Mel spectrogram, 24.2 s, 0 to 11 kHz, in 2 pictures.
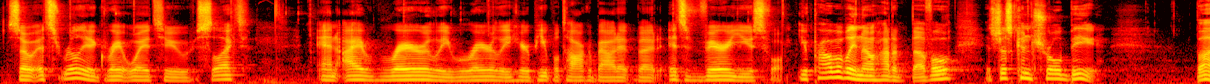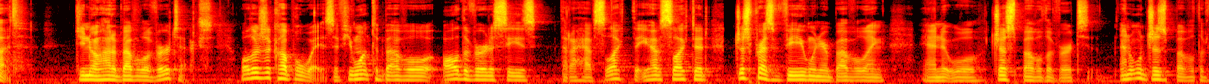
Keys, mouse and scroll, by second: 0.4 scroll down 2, 0.5 middle click, 1.2 ctrl+right click, 1.5 middle click, 1.9 scroll down 1, 2.0 middle click, 2.9 ctrl+right click, 3.3-4.5 middle drag, 4.5 right click, 5.0-7.4 middle drag, 7.4 ctrl+right click, 8.4-10.4 middle drag, 10.4 ctrl+b.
